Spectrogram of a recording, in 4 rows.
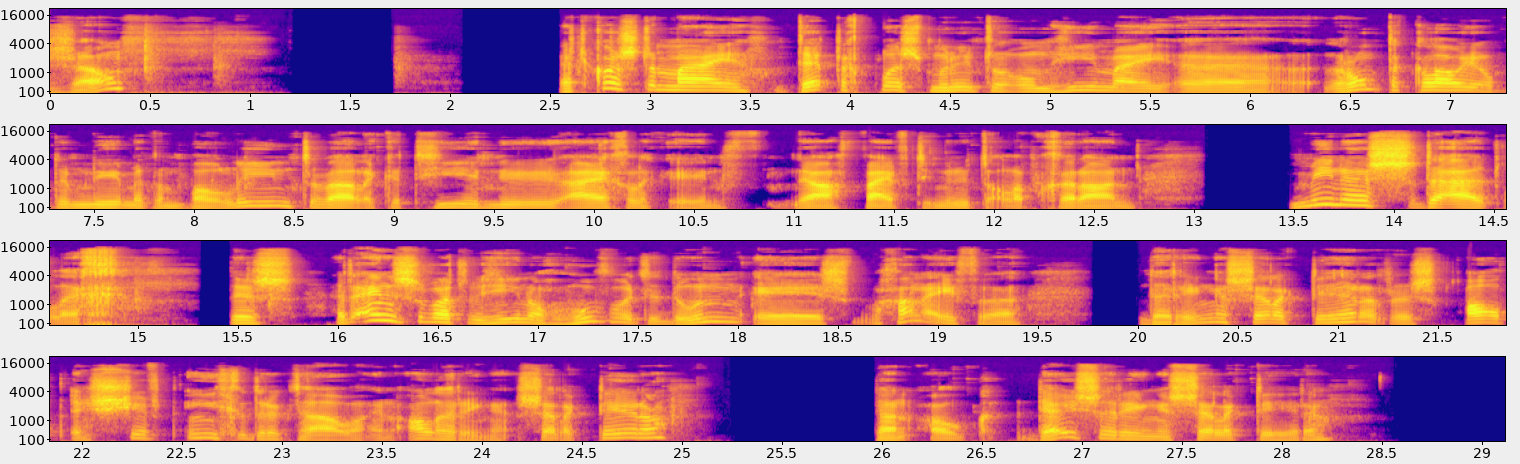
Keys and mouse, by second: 0.5 shift+middle click, 0.9 middle click, 1.5 shift+middle click, 2.6 Tab, 8.1 Tab, 8.9 click, 9.9 Tab, 11.0 Tab, 11.7 shift+middle click, 14.2 middle click, 14.8 shift+middle click, 15.6 Tab, 16.1 middle click, 17.2 middle click, 17.8 shift+middle click, 23.8 middle click, 24.6 shift+middle click, 25.1 middle click, 28.3 middle click.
